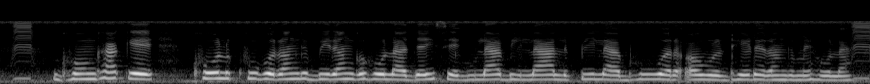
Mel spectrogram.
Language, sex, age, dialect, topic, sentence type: Bhojpuri, female, 25-30, Southern / Standard, agriculture, statement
